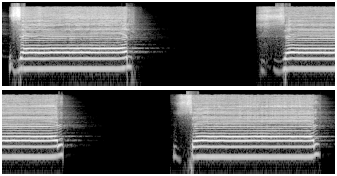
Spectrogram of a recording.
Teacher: جو سا کا مخرج ہے وہی زال کا مخرج ہے. یعنی زبان کی نوک جب سامنے کے دانتوں کے سرے سے لگے تو زال ادا ہوتا ہے. تو زال کو ادا کرتے ہوئے ہم نرمی سے ادا کریں گے، جیسے زال زال زال.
